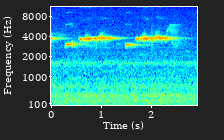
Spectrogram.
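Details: Narcissus flycatcher song in two similar phrases, each a short lower whistle sliding into a longer, ringing high note, with near silence behind.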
